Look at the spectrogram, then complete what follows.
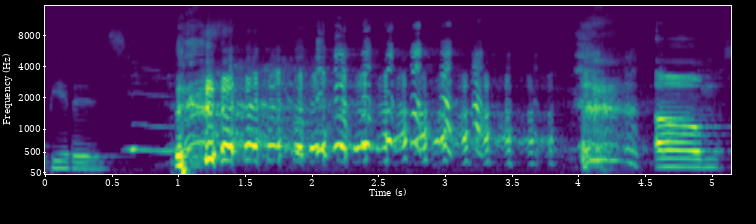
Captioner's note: laughter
